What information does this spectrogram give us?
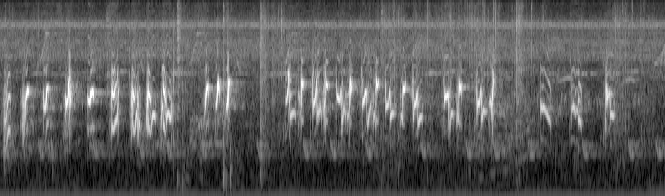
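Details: Young male yellow-vented bulbul, under one year old, giving its rapid 'ropel ngeriwik' chatter, recorded for use as a lure: bursts of short, sharp, bright chirps in quick runs with brief pauses between groups.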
